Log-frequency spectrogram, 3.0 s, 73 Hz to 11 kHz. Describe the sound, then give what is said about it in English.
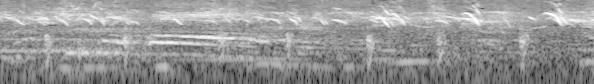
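A mother hen in Albania clucks in short, repeated bursts while high, thin peeping from her 12 chicks chirps constantly around her, steady, with no talking. “But that mother hen was protecting them.”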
